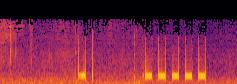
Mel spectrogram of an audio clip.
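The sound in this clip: Telephone signal tones at the start of a listener call-in to a Pashto news discussion programme: a couple of short beeps, then five evenly spaced, steady mid-pitched tones, clear and alone.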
